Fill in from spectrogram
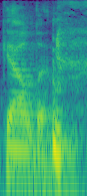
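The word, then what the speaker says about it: Ghealdan: I know how to pronounce that because Moraine taught me. Geldon.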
